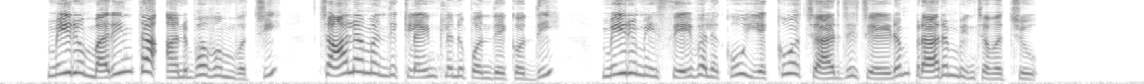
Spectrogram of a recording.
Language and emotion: Telugu, neutral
